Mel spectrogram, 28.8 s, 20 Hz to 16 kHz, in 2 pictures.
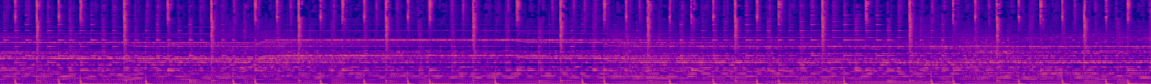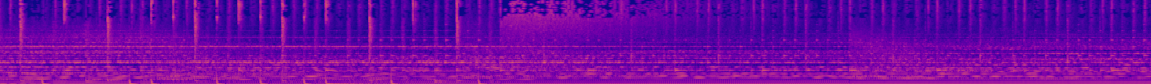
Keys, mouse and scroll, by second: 0.7 x, 1.3 click, 2.0 click, 2.7 click, 3.2 [, 3.3 click, 4.1 scroll up 1, 4.2 click, 5.0 scroll down 1, 5.2 click, 5.4-6.0 scroll up 3, 5.5 click, 5.8 click, 6.0 click, 6.9 click, 7.9 ], 8.0 click, 8.5 scroll up 2, 9.4 click, 10.1-12.8 typing, 10.5 click, 11.2 click, 11.6 click, 11.9 click, 12.3 click, 12.6 scroll up 1, 12.9 click, 14.7 [, 14.8-16.6 drag, 19.2 space, 19.3 click, 19.4 space, 19.5 click, 19.8-20.1 scroll up 1, 20.1 click, 21.4 scroll up 1, 21.7 click, 23.0 click, 24.7 ctrl+alt+shift+e, 26.6 scroll up 1, 28.5 click.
